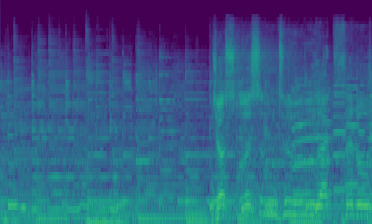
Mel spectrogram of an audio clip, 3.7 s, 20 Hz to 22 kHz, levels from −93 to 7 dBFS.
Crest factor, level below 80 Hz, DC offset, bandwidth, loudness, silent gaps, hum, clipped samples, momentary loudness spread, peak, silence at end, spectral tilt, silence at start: 16 dB; -40 dBFS; under 0.1%; 16 kHz; -30 LUFS; none; none; under 0.1%; 8 LU; -12 dBFS; 0 s; -4.5 dB/octave; 0 s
